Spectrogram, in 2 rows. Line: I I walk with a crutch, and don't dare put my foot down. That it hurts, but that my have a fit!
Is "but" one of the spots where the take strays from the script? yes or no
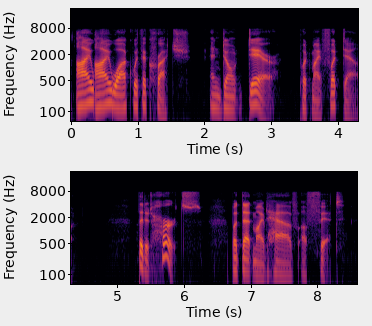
no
